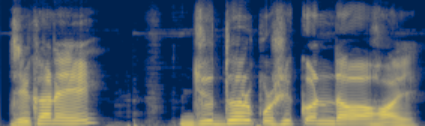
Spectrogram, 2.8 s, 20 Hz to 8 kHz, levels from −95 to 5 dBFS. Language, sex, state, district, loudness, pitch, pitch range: Bengali, male, West Bengal, Cooch Behar, -14 LUFS, 195 Hz, 170-205 Hz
